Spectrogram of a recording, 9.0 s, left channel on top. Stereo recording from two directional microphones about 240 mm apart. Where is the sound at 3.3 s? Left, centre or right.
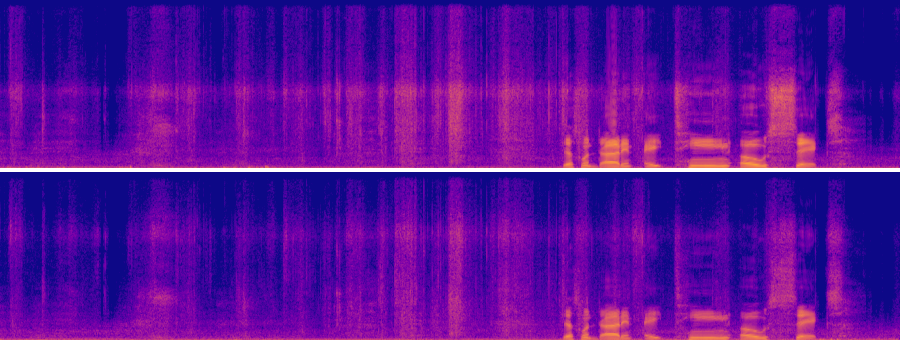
Centre.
